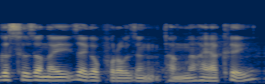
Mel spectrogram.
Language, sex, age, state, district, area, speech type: Bodo, male, 30-45, Assam, Udalguri, urban, spontaneous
